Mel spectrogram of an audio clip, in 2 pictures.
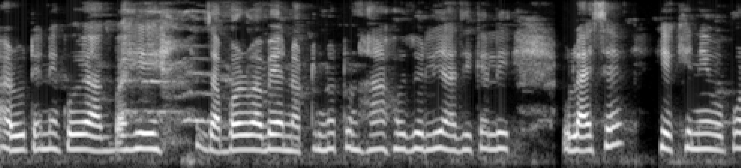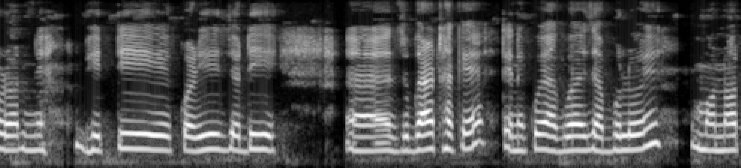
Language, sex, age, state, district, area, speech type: Assamese, female, 30-45, Assam, Sivasagar, rural, spontaneous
